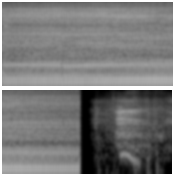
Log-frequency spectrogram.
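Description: A four-wheeler engine idles loud and steady close by on a cold morning, then cuts off abruptly, leaving brief faint sounds.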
